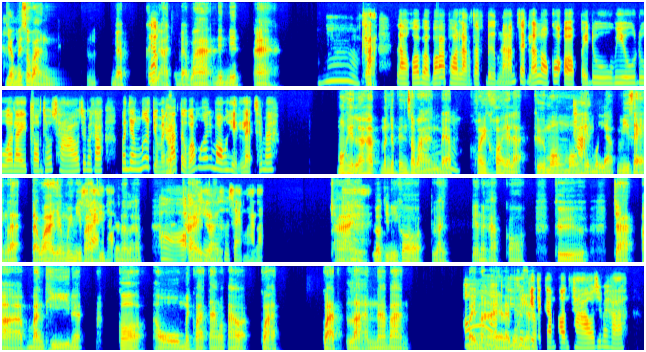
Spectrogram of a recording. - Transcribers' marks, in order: distorted speech; tapping
- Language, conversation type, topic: Thai, podcast, กิจวัตรตอนเช้าแบบไหนที่ทำให้คุณยิ้มได้?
